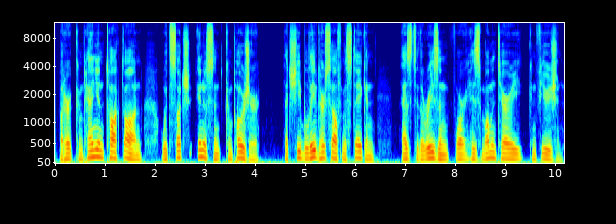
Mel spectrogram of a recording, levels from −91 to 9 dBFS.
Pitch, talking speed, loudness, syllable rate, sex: 125 Hz, 130 wpm, -17 LUFS, 4.9 syllables/s, male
